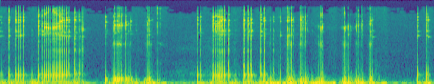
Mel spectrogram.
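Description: A metal pick and tweezer tips scratch and tap the metal mesh grille of a small cylindrical microphone, the left one of a pair. The result is close, dense scraping and quick tapping bursts, heavy and boomy in the lows with short bright crackles, each contact dying away almost instantly.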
